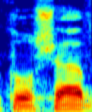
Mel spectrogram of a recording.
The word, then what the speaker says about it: Kuleshov: Like, Is that called the Kuleshov effect? Is that what it is? Yeah. Is that how you say it? Yeah. The Kuleshov effect.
